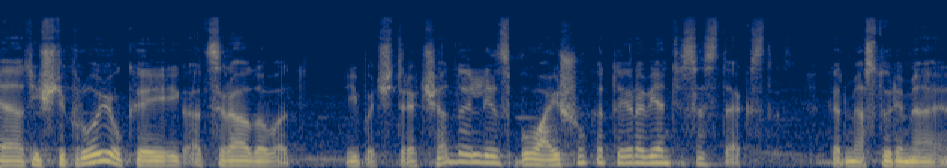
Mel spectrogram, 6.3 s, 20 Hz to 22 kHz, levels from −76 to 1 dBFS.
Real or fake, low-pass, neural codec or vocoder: real; 14.4 kHz; none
